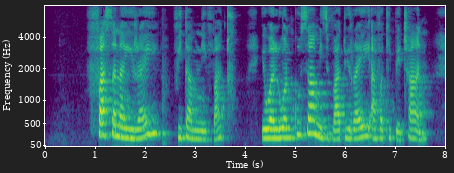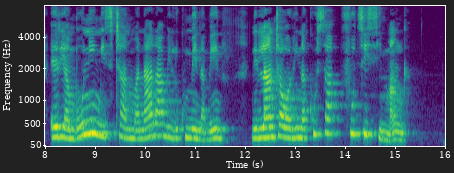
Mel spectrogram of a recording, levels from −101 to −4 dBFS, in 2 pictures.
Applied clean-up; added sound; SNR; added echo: none; none; none; none.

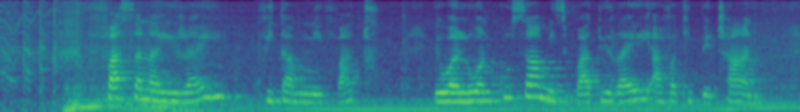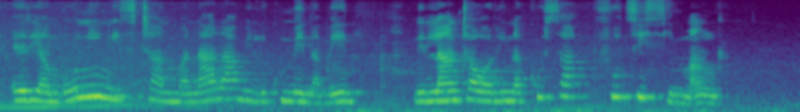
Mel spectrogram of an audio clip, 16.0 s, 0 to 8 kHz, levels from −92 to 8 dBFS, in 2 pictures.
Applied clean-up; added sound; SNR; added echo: none; Accelerating, revving, vroom; 11 dB; none.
